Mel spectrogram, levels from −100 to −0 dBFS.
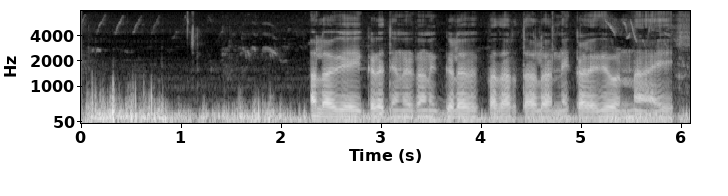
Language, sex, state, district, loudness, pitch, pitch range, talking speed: Telugu, male, Andhra Pradesh, Sri Satya Sai, -19 LUFS, 90 Hz, 85-90 Hz, 80 wpm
